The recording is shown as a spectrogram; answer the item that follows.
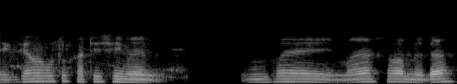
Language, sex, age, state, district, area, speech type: Bodo, male, 18-30, Assam, Kokrajhar, rural, conversation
